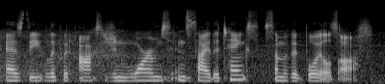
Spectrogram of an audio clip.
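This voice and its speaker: A woman with a slightly low voice hosts a live launch webcast. She explains each step in a clearly enunciated presenter delivery. There is faint noise behind her. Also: level tone, moderate pace, fairly bright tone, poor audio.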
